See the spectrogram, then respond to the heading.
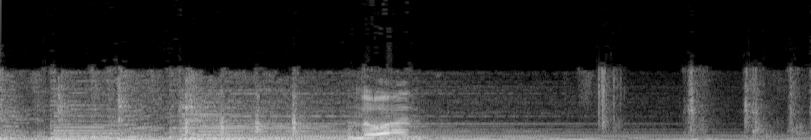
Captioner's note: knock on the door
